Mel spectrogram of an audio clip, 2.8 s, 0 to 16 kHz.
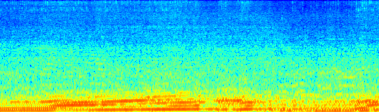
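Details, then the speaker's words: Kawasaki ZX25R with Yoshimura exhaust, after a tune-up before touring, revs climb and fall cleanly with a full, even exhaust note and no knocks or rattles; healthy engine. "Nah itu dia udah sehat lagi guys Jack mah udah mulai enak lagi ya begitu jadi sore udah mantap lagi Ini udah mulai berbobot"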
